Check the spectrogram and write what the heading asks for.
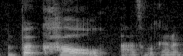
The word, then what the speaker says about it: Chaol: The character of Cole, that's how I'm pronouncing his name. I've heard lots of people call him Kale.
